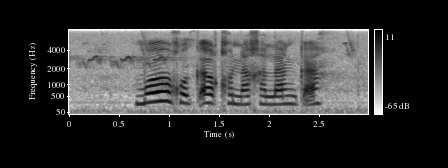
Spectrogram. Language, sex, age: Tswana, female, 23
